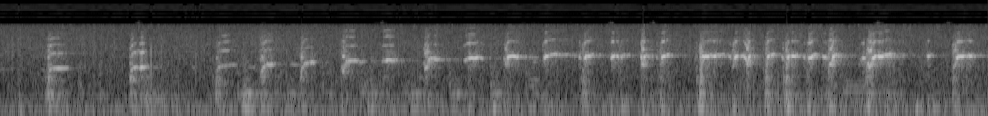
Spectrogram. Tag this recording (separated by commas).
Music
